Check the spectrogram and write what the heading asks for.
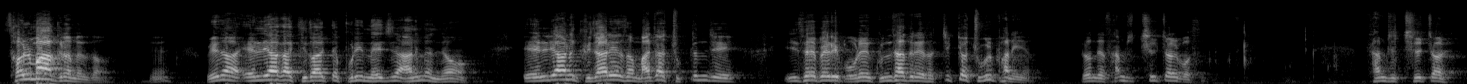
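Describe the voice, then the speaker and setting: Male pastor, sermon, emphatic and chatty, somewhat high voice. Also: normal speed, pushed and bright. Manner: emphatic, colloquial, asks the congregation for responses.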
